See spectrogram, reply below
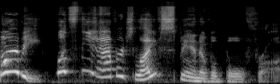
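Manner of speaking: mock, swooping, totally certain confident tone. Retelling a parent's question at a board game: imitating a fully confident question. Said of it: "she said it like she was, like, one hundred percent confident".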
